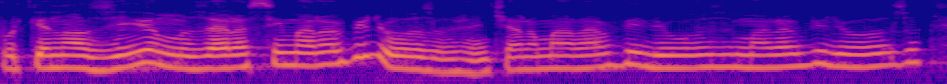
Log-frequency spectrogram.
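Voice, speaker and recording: Speaking at a moderate pace, a woman has a dark, mellow tone, a medium pitch and ordinary pitch variation. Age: 70s. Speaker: radio collector. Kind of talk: interview.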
